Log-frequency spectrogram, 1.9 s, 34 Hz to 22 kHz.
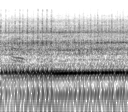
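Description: A KTM LC2 motorcycle with a rebuilt single-cylinder engine runs at a steady idle, close and loud, as a continuous throbbing hum with no voices.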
